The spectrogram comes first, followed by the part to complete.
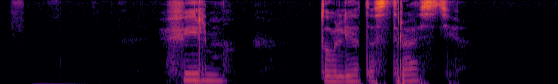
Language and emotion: Russian, sad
